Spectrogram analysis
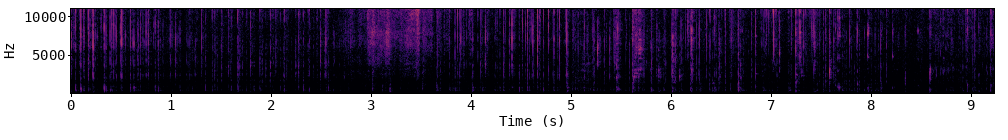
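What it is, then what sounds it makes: Cardboard gift box. A small, rigid, hollow black cardboard Tommy Hilfiger gift box is held in both hands and tapped quickly with fingertips and nails. The result is a steady stream of soft, dry, bright clicks and taps with almost no low end and no ring after each hit.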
